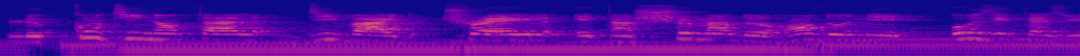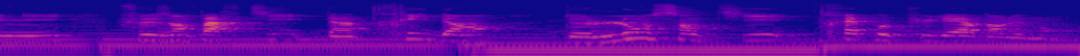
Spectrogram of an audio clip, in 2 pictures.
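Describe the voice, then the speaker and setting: A young man narrating a travel list video in an upbeat way, speaking directly to his viewers. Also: high-pitched. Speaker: YouTuber. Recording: echoey room with music underneath.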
